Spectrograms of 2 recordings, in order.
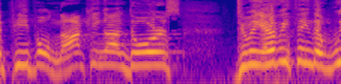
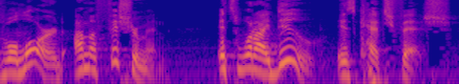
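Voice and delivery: softer, understated objection; Peter's natural reaction; 3 semitones lower, 9 dB quieter than usual. Acted. Peter answering Jesus, mild protest. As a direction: object quietly, as a matter of course. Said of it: "Peter's natural reaction was".

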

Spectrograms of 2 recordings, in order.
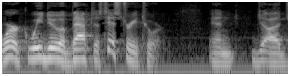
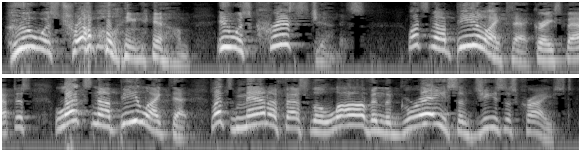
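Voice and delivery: louder, higher, slow climactic preaching; full-force preaching; 9 semitones higher, 8 dB louder, slower than usual. Acted. Pastor urging Grace Baptist not to be like that, fervent preaching. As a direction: pound it home to the congregation.

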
